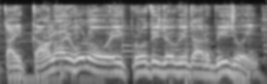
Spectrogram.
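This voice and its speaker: A man's voice: mid-range voice, animated, moderate pace, natural voice. A man playing an authoritative, unyielding village judge in a cartoon, speaking formally. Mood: firm, official. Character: firm, authoritative village judge handing out verdicts. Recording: music behind the voice.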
